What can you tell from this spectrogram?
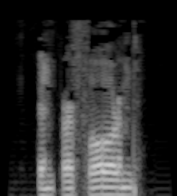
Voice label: "unperformed", english; adjectives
